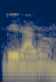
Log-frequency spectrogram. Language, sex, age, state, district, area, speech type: Nepali, female, 45-60, West Bengal, Jalpaiguri, rural, read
